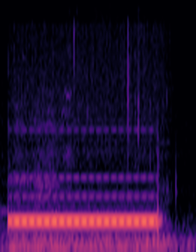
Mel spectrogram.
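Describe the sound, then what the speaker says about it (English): A single steady telephone tone sounds for about two seconds, clear and close, then cuts off abruptly and leaves a faint room hiss. "I'm going to see if he'll answer the phone."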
